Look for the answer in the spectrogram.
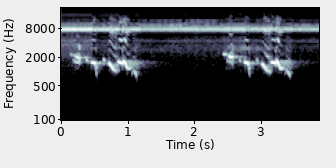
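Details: Black-naped oriole repeating the same fluty phrase twice, about two seconds apart, each a rapid series of four or five liquid whistles falling in pitch, over a faint steady high hum.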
